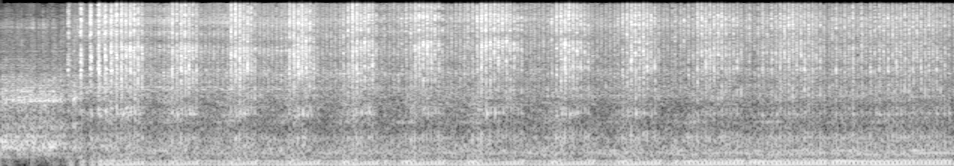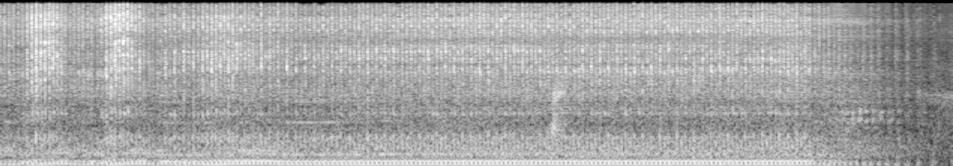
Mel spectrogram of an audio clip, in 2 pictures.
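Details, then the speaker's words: Antique used tractor on an inspection test start, no choke needed once running: catches quickly and settles into an even, steady beat, brief gallop that went away, no smoke; runs well, just needs slight adjustment. "one runs good I didn't see smoke you did hear a little bit of a gallop but that went away it just needs a little fine-tuning on the adjustment there"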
